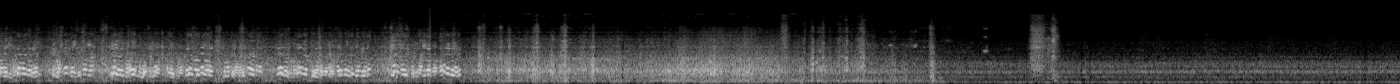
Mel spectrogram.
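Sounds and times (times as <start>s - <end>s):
standing train humming: 0.0s - 14.0s
train wheels on rails: 0.0s - 14.0s.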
